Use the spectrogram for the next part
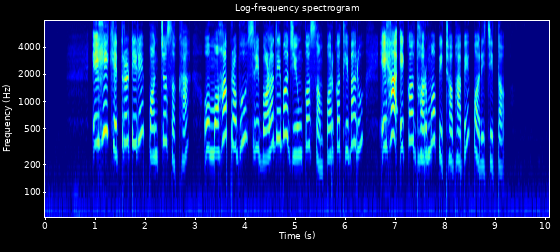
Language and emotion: Odia, neutral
